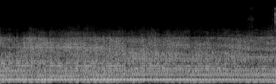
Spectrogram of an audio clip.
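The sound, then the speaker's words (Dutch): A steady, droning engine hum of a flying car, like a small propeller aircraft, with a strong constant low tone and dense whirring harmonics holding at the same loud level throughout, with no talking. “Ja, nee, ik heb een vliegende auto.”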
